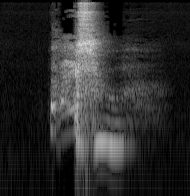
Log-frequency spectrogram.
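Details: Person with a cold, feeling sneezy with a sore throat, deliberately inducing sneezes: a single loud sneeze, a sharp voiced burst trailing off into a fading exhale.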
